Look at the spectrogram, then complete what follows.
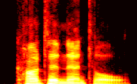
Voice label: "continental", American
